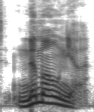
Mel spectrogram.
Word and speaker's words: pneumonia: It starts with a P, first of all. Where's the pneumonia coming in? The P is silent, and then there's the N. It's pneumonia.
